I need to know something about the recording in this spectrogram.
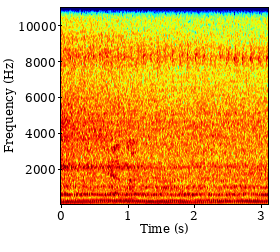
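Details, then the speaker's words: Ferrari F430 being converted to manual, also hard to get into gear: steady drone with a faint constant tone, speed dependent, in any gear with clutch out, gone in neutral; sounds like throwout bearing but suspected transmission itself, unconfirmed. "a weird ass sound that's speed dependent you have it in gear and have it up what does it do is that the transmission itself"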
